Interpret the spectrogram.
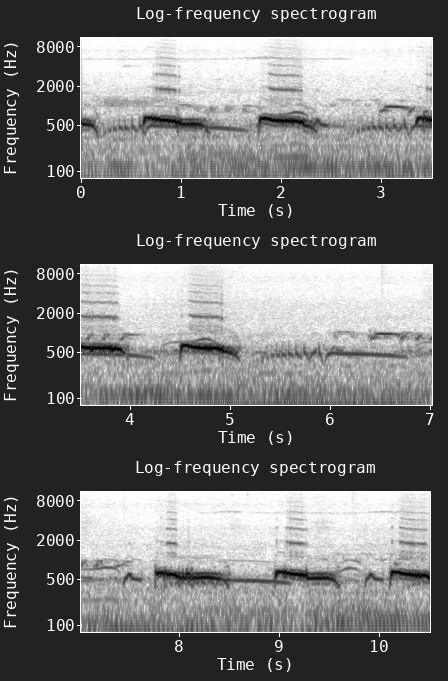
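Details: Cuhu dove, a cross of white albino puter and puter pelung, cooing loudly and steadily, about one strong phrase per second. Each full, level note is followed by quieter trailing coos, with a higher faint coo between them.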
